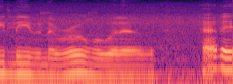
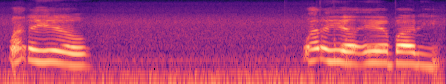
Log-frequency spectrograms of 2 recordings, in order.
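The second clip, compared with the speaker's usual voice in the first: higher and louder, demanding an answer; incredulous outburst; 12 semitones higher, 6 dB louder than usual. Real, not acted. Venting to viewers about fake friends, loud incredulous outburst. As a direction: throw the question out in disbelief.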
